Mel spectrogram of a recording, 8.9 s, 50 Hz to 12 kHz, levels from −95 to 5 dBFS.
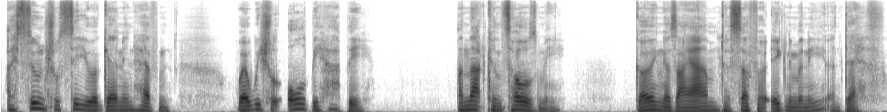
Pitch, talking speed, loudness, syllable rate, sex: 115 Hz, 185 wpm, -19 LUFS, 5.7 syllables/s, male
